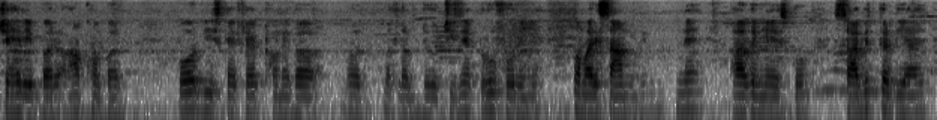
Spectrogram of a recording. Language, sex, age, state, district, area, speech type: Urdu, male, 60+, Telangana, Hyderabad, urban, spontaneous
